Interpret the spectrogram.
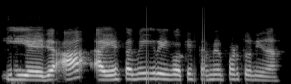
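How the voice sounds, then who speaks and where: A woman's voice: on the high side, steady tone, quick pace, no echo, highs cut off. A young woman with a Venezuelan accent, guesting in a casual interview over a laptop video call, telling her story with frequent laughs and some stumbles for words. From United States, raised in Venezuela. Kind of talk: casual interview chat, Spanglish.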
